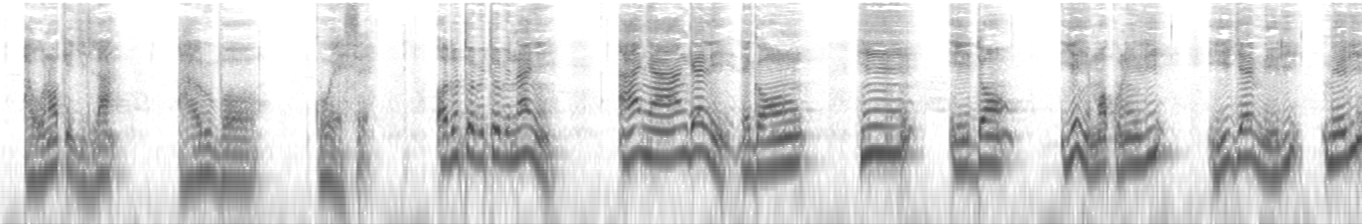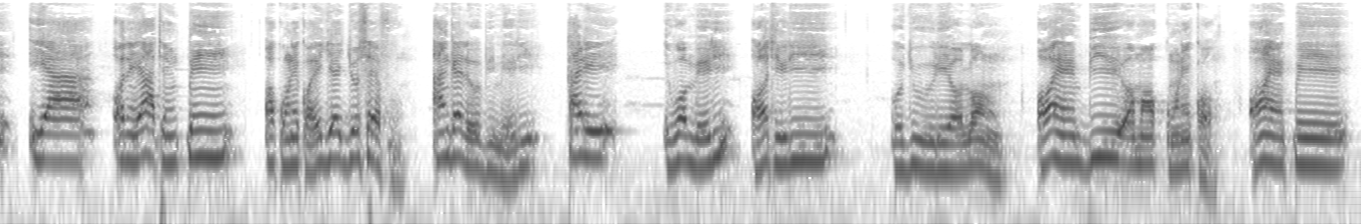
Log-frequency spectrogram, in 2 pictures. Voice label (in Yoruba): good news yoruba, bible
